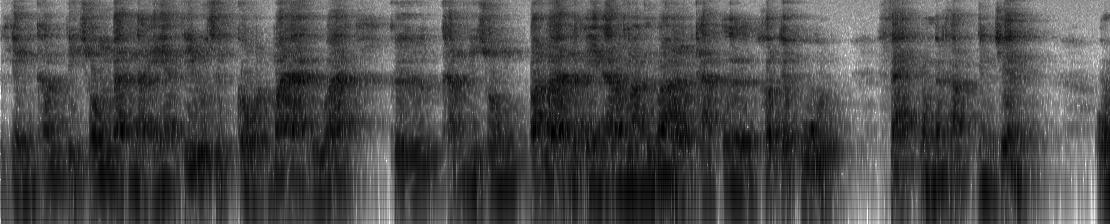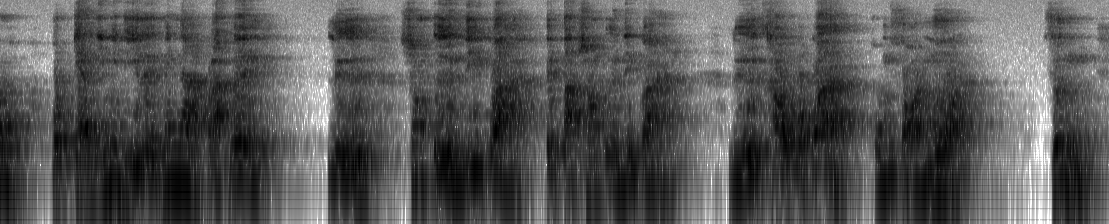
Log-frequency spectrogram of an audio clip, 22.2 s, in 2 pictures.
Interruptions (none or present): present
